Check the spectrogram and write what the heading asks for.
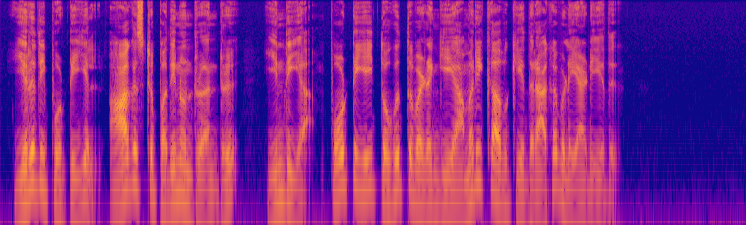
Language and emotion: Tamil, neutral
